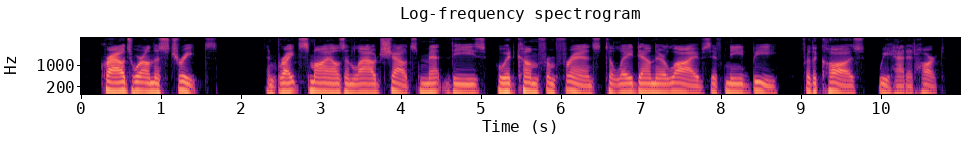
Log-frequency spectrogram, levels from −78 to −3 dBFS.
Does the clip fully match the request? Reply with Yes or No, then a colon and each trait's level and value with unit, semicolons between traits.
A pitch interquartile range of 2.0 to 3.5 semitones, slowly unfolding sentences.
No: narrow, 2.5 semitones; average, 180 wpm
